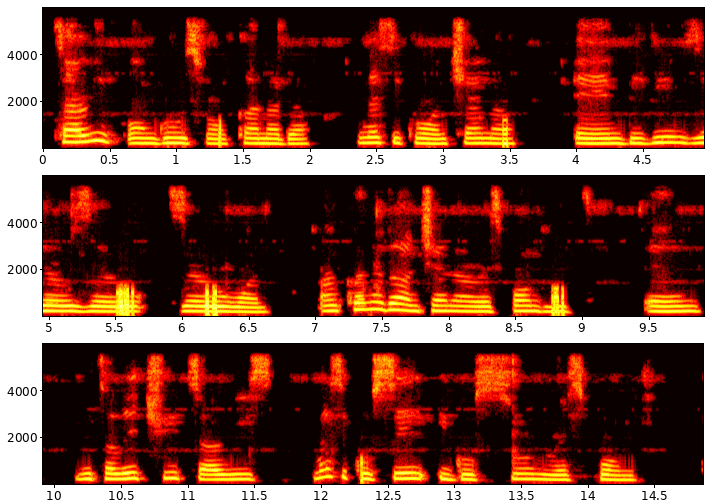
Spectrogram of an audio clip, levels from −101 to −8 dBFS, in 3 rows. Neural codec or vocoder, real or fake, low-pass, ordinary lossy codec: none; real; 5.4 kHz; none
